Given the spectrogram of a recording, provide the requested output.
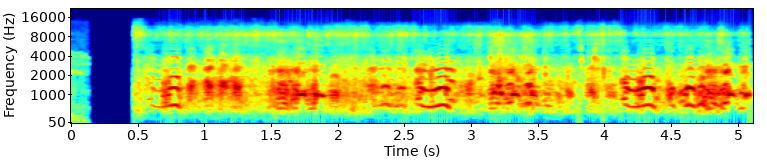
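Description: A flock of flamingos keeps up a dense, continuous chorus of nasal, goose-like honks, many voices overlapping with rising and falling notes.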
